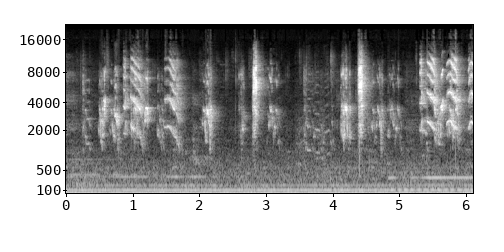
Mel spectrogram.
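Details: Pet green Indian ringneck parrot making varied sounds during a nap: clusters of raspy, descending chattering notes alternate with sharp single squeaks, quiet gaps between, and a constant low hum in the room.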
